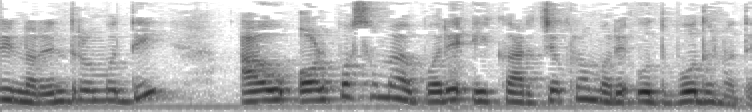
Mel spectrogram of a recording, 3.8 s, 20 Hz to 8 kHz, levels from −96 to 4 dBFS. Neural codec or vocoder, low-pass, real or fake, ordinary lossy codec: none; none; real; none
